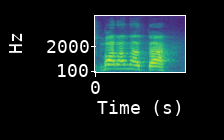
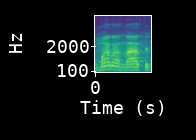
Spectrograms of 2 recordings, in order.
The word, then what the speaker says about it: Maranata: E agora eu clamo do aramaico dialeto de Jesus, Maranatá, como dizemos nós católicos, ou Maranata, como dizem nossos irmãos separados, os evangélicos ou protestantes. Não importa a pronúncia, o significado é o mesmo.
